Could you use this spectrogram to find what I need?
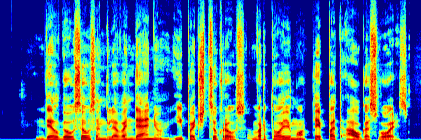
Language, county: Lithuanian, Vilnius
